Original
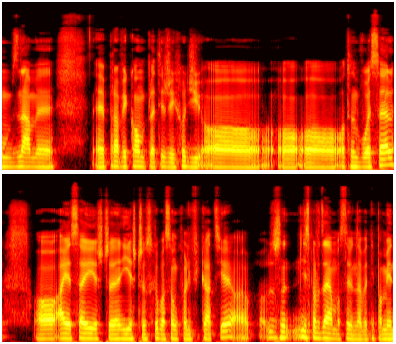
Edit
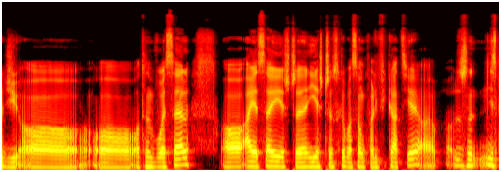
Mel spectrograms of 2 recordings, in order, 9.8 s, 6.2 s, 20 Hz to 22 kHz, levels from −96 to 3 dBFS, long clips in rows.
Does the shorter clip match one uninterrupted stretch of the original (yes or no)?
no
